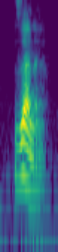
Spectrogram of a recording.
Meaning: 1. music (sound, organized in time in a melodious way) 2. musical piece or composition
- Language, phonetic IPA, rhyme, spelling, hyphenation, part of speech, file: Hungarian, [ˈzɛnɛ], -nɛ, zene, ze‧ne, noun, Hu-zene.ogg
